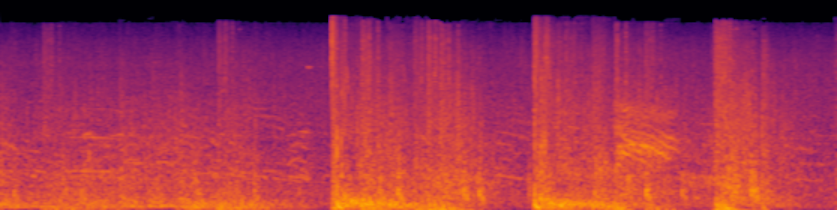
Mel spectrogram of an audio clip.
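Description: Cannon fire and explosions boom loudly.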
